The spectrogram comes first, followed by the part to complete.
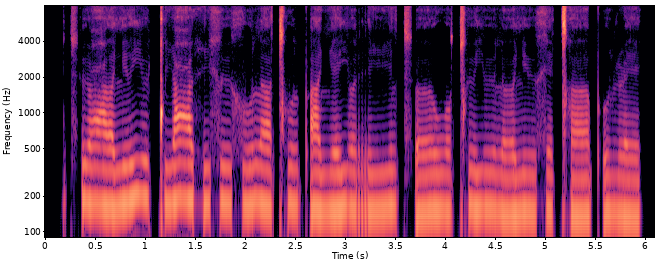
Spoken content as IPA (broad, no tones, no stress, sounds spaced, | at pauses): t͡sʼ ʉ ʕ ɐː lʲ ɨ j ʉ ǃ i ʕ ɨ h i x ʉː x u l ɐː ǀʰ u l pʼ a ʎ e j ɵ r iː l t͡sʼ ɵː w o ǀʰ ʉ j ʉː l ɵː lʲ ʉː x e ǀʰ ɐː pʼ u ʎ ɭ e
